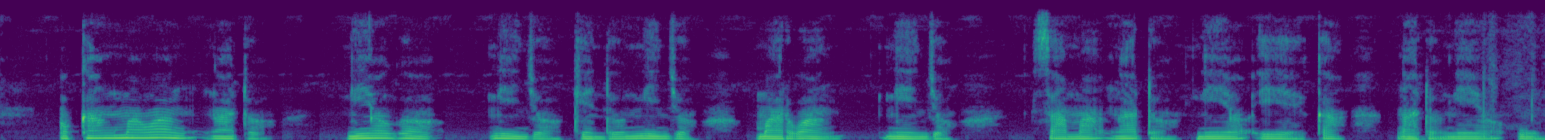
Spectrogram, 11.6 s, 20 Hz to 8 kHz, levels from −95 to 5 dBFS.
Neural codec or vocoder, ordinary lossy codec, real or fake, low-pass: none; none; real; 7.2 kHz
